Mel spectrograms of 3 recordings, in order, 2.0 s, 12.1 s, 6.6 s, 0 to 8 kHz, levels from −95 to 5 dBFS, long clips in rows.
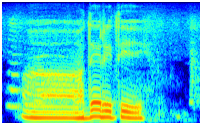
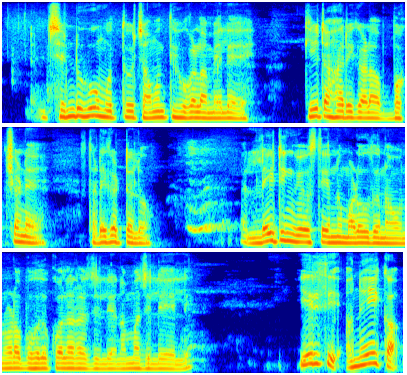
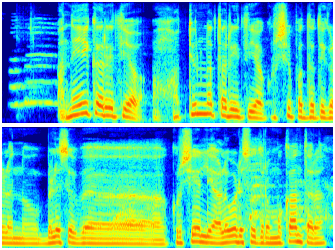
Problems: constant background noise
